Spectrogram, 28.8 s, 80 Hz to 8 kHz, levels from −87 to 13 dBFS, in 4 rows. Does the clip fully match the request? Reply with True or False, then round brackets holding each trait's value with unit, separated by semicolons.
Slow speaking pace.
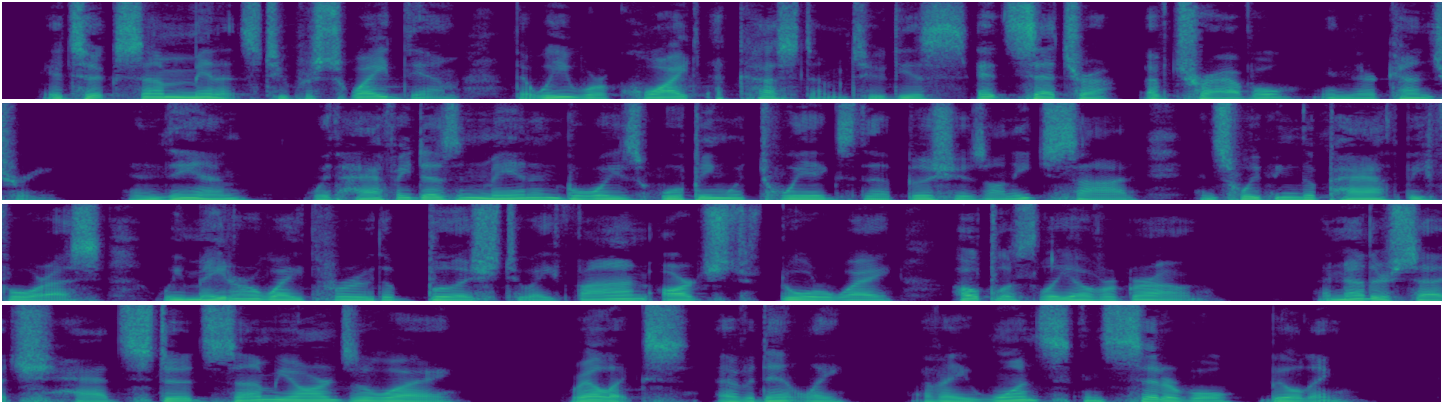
False (150 wpm)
